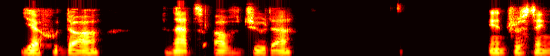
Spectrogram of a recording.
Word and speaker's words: Judah: is a girl daughter the pronunciation is like yahudah and that's of judah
